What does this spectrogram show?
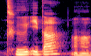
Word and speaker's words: Teuda: and everyone's like, download Teuda. Yeah, that's which how I would means- read it. Yeah, But how is it actually pronounced? Tuida.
